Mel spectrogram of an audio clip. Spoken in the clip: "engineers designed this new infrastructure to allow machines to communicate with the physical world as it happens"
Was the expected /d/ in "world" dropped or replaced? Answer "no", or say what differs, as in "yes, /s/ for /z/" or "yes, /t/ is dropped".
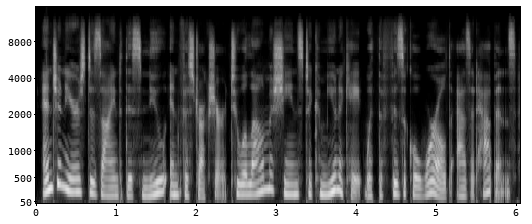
no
